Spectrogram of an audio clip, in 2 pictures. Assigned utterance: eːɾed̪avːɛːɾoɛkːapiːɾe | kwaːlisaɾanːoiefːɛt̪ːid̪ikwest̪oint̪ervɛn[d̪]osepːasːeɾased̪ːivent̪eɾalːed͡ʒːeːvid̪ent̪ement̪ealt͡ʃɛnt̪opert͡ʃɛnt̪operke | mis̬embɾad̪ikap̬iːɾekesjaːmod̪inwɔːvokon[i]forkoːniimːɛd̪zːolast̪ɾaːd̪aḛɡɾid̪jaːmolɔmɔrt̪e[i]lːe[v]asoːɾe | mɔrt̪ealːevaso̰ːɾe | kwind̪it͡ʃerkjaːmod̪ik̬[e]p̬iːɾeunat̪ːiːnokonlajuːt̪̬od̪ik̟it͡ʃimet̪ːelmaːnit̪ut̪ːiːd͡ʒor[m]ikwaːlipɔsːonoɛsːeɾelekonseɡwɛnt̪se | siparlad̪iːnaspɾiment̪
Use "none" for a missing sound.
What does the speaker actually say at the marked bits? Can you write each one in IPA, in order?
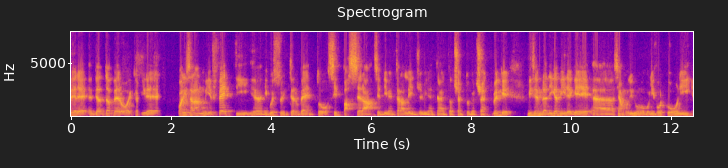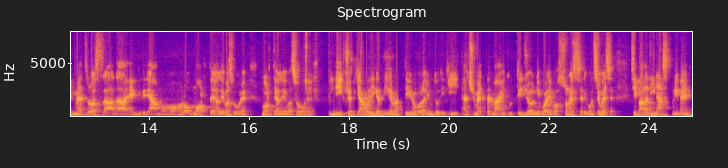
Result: t̪, i, a, v, a, n

